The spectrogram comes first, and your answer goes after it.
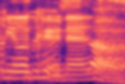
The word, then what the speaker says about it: Mila Kunis: How do you pronounce Mila Kunis? Is that it? I think That's it. right. Mila Kunis.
